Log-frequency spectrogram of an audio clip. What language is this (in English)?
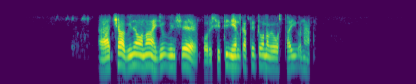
Santali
